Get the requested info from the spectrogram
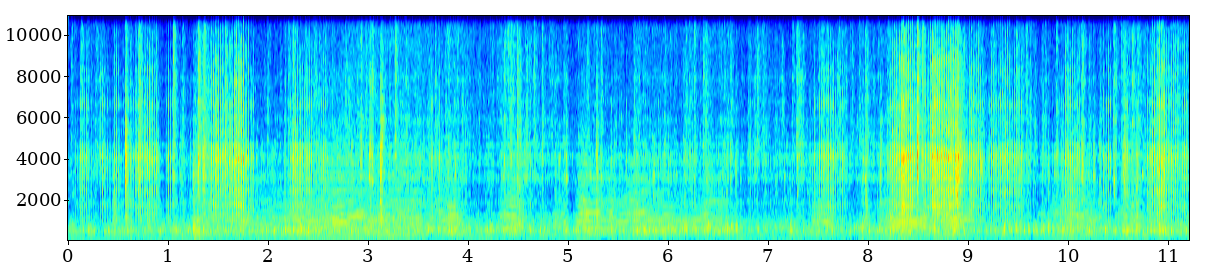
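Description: Honda CRX rally car's engine heard from inside the cabin, under hard driving, its pitch climbing about two to three seconds in and then dropping and stepping with gear changes, over steady tyre and road noise.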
